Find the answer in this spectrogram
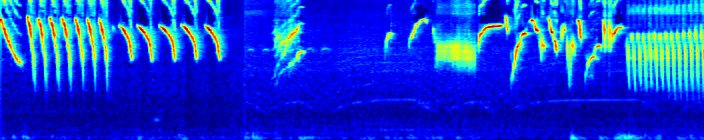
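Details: Canary trigger song used to get canaries singing back: a fast run of falling whistles, a quiet gap, then mixed chirps, a buzzy note and a closing rattle-like trill.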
